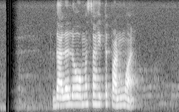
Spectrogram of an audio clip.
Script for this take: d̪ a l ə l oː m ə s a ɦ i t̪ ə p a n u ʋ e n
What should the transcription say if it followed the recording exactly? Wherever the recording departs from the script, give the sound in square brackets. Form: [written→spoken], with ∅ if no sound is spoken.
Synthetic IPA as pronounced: d̪ a l ə l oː m ə s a ɦ i t̪ ə p a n u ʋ [e→a] n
